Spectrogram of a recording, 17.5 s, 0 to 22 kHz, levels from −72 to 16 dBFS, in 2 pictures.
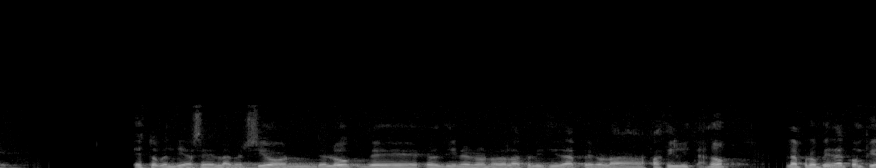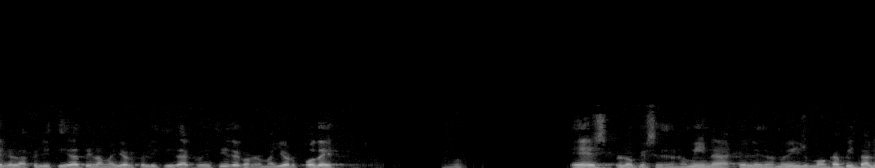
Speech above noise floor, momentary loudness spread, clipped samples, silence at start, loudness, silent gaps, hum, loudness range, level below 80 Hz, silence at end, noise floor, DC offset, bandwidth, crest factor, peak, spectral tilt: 32 dB; 7 LU; under 0.1%; 0 s; -23 LUFS; 0.57-1.32 s, 12.76-13.16 s, 13.63-14.42 s; none; 4 LU; -60 dBFS; 0 s; -53 dBFS; under 0.1%; 8.4 kHz; 18 dB; -4 dBFS; -8.5 dB/octave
